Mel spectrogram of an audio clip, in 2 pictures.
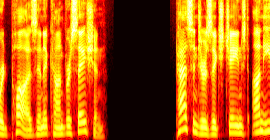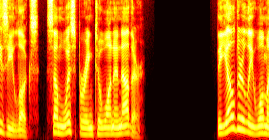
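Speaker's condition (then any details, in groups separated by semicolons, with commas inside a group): No condition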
